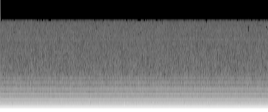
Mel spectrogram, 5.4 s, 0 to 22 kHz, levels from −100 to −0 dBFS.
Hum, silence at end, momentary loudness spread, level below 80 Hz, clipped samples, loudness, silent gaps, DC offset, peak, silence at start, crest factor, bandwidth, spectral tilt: none; 0 s; 0 LU; -2 dBFS; 0.3%; -7 LUFS; none; under 0.1%; 0 dBFS; 0 s; 2 dB; 1.4 kHz; -9 dB/octave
